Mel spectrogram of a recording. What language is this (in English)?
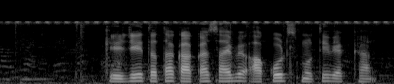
Marathi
